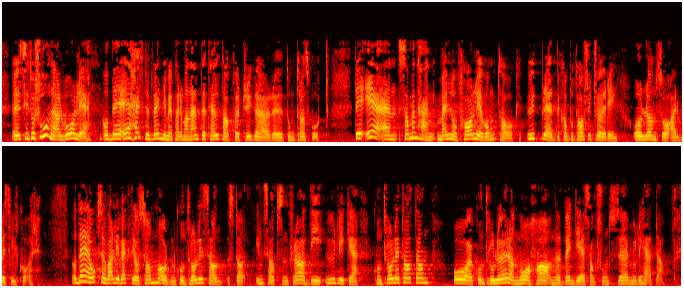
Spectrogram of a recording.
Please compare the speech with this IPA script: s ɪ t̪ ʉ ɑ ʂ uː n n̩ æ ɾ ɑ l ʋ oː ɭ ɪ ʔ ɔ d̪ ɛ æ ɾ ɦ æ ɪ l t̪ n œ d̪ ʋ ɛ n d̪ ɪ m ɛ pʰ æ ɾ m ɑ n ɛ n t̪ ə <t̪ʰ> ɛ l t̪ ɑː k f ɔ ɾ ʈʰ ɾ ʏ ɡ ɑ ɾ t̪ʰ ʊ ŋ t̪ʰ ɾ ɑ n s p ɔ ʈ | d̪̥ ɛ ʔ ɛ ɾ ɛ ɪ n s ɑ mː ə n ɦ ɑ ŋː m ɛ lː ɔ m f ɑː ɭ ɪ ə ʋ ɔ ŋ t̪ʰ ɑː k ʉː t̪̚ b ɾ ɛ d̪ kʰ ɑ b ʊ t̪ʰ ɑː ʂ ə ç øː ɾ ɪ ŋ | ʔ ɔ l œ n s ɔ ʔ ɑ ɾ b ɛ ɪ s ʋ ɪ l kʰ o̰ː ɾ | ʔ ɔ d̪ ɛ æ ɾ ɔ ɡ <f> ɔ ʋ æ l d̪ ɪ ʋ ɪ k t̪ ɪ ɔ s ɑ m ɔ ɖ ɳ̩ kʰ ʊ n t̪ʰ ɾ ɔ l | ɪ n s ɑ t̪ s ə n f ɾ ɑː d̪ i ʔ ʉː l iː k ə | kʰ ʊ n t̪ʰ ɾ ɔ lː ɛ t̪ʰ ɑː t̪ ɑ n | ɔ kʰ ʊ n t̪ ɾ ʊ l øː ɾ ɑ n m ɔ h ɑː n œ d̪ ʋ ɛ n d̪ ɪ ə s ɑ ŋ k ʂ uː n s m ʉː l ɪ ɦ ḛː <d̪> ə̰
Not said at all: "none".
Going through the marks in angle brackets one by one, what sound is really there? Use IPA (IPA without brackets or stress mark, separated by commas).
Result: t̪ʰ, s, t̪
